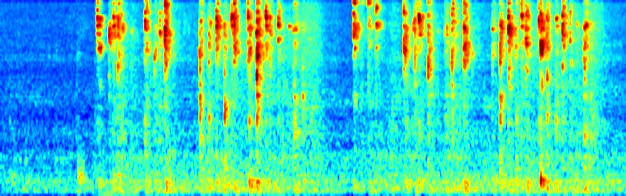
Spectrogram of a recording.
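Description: Typing on a computer keyboard: quick runs of key clicks starting about a second in, with a brief pause about halfway through.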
